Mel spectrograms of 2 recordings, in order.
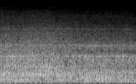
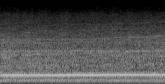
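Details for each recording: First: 2017 Odes side-by-side, about 404.7 engine hours, just started: steady, even idle hum around 1600 rpm with no misses, knocks or surging; smooth idle, shifts into gear without issues. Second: 2017 Odes side-by-side in low gear at about 13 mph, steady light throttle: engine note drops out twice and picks back up, cutting in and out; not under full throttle.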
